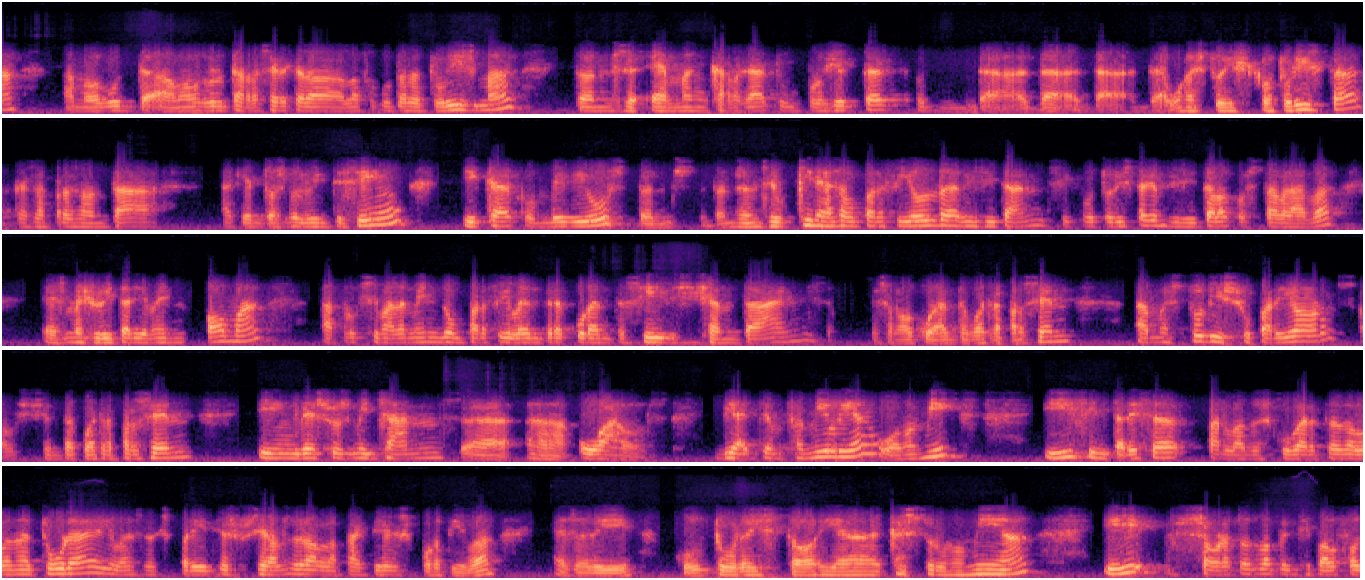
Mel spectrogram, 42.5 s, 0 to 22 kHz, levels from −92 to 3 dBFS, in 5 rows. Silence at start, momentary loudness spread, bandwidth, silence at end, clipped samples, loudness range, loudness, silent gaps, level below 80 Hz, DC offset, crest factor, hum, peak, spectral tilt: 0 s; 10 LU; 5.6 kHz; 0 s; under 0.1%; 2 LU; -17 LUFS; none; -48 dBFS; under 0.1%; 16 dB; none; -2 dBFS; -8 dB/octave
